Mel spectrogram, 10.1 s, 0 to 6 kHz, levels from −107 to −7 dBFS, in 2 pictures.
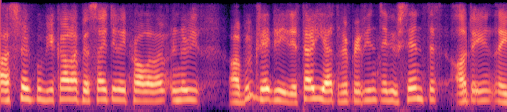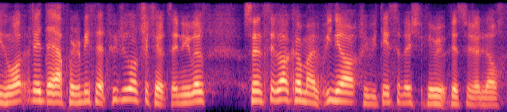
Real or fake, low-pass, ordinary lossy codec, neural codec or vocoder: fake; 5.4 kHz; none; codec, 16 kHz in and 24 kHz out, 0.4 kbps, LongCat-Audio-Codec, four codebook decoder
